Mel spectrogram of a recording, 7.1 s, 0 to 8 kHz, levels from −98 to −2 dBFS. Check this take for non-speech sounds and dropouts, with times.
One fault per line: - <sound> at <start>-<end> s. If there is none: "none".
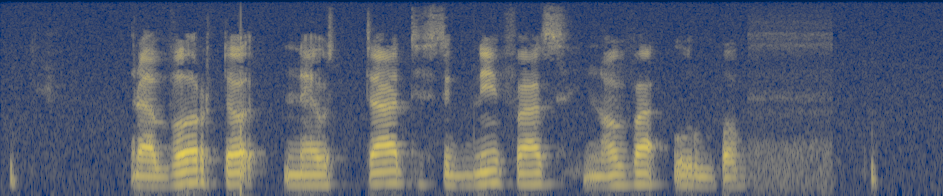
none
